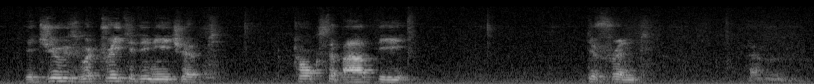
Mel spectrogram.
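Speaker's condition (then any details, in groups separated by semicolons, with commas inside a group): No condition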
